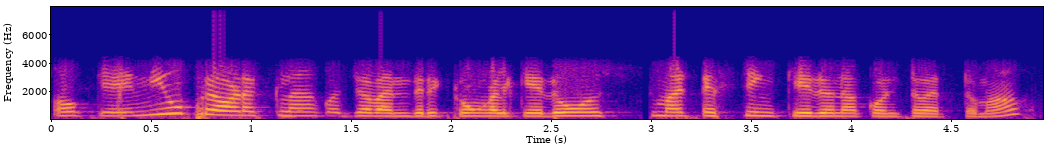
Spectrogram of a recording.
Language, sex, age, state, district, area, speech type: Tamil, female, 18-30, Tamil Nadu, Madurai, rural, conversation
